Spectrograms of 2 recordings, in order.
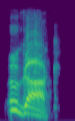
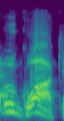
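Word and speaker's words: Uguak: How do you say his last name? – Ugok. – Ugok. – Ugok. – Yeah. – Ugok, yes.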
